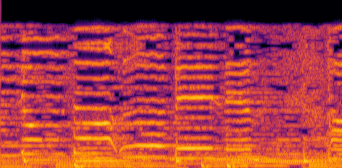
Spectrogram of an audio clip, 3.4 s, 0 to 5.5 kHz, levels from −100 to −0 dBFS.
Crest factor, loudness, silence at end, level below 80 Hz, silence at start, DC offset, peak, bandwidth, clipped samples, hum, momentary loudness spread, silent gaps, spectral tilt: 14 dB; -17 LUFS; 0 s; -30 dBFS; 0 s; under 0.1%; -4 dBFS; 5 kHz; under 0.1%; none; 6 LU; none; -7 dB/octave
